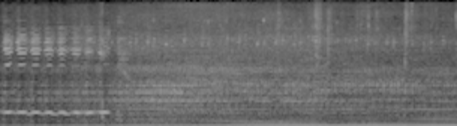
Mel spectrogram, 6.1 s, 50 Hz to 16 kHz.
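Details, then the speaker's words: 2006 Ford Fusion at idle: high, pulsing squeak about six a second from the belt-driven accessories, then stops; owner suspects a dry idler pulley and hopes it's not the water pump. "The only thing is I hear something over here squinching, like a dry idler or something going up there. I hope it's not the water pump making noise."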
